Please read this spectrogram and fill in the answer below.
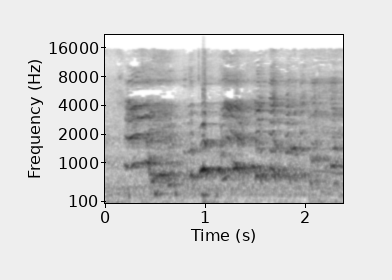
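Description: A woman laughing hard and continuously, with a short sharp click about halfway through.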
